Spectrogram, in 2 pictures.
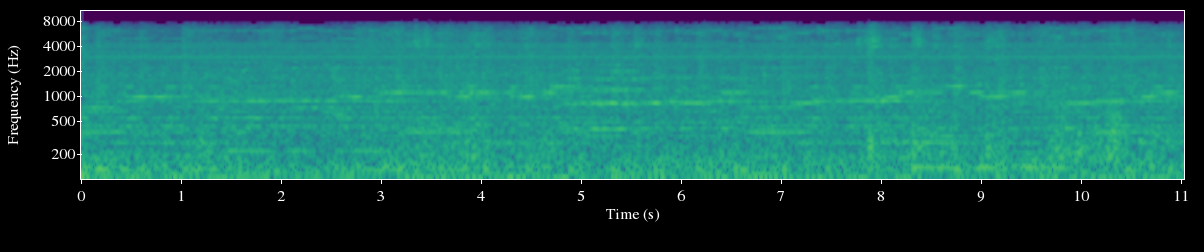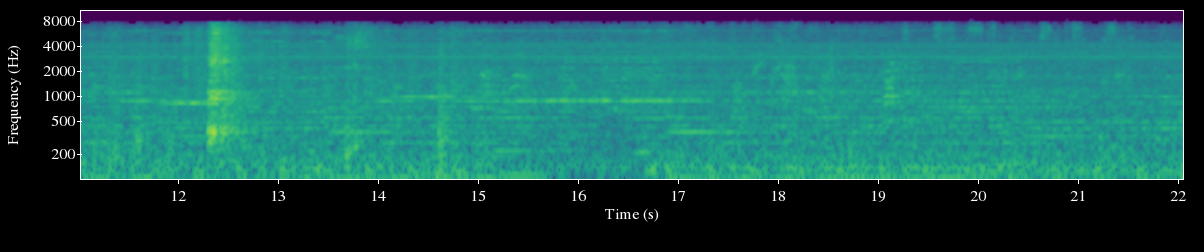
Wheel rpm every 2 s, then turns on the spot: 0, 0, 0, 0, 0, 0, 0, 0, 0, 0, 0.
none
